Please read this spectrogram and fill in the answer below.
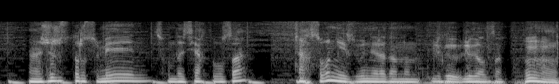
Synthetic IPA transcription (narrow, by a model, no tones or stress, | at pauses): əʒʏɾɪst̪ʰʊɾəsəme̞nso̞nd̪ɑjsijɑq̚t̪əbo̞lˠsɑ | ʒ̥ɑqsəʁojne̞ɡʲɪzɪwɵne̞ɾɑd̪ɑmnɑnʏlkʲeʏlɡʲeɑlˠsɑɦ̩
